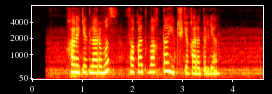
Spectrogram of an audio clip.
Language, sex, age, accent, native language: Uzbek, female, 18-24, Toshkent shahri, Uzbek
